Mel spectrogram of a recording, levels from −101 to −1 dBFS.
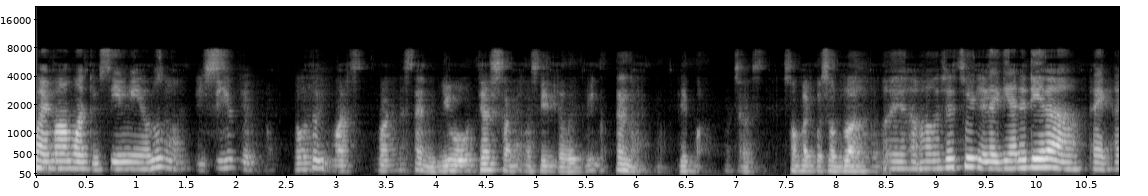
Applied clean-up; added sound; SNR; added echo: neural mask model DeepFilterNet 3.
